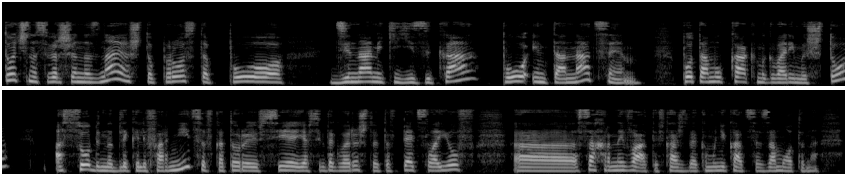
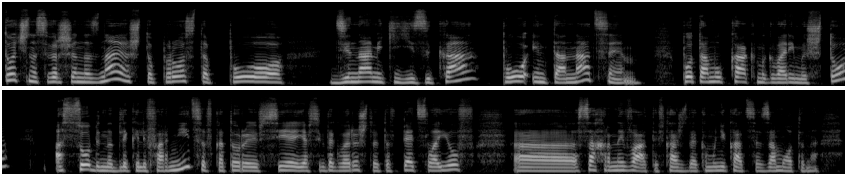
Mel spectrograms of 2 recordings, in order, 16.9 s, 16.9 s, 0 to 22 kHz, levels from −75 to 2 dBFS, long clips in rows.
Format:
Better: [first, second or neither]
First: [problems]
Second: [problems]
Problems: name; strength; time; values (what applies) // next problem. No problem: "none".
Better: second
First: garbled, watery; slightly; nothing above 8 kHz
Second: none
